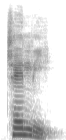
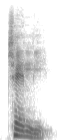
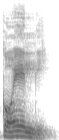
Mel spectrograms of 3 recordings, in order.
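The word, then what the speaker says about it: coeli: se pronuncia e y cuando la c está seguida de una e la pronunciamos como Che en español por lo tanto Cheli no koeli Ok luego Aquí ya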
